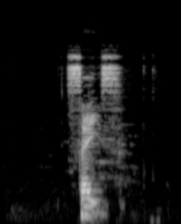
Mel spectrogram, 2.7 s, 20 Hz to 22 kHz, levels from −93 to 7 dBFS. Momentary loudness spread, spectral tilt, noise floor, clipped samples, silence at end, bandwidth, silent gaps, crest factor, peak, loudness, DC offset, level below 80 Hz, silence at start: 8 LU; -1 dB/octave; -81 dBFS; under 0.1%; 0.9 s; 10.5 kHz; none; 20 dB; 0 dBFS; -14 LUFS; under 0.1%; -70 dBFS; 1 s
